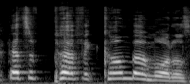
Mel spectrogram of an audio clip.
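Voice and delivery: high and loud, still laughing; thrilled squeal at chat; excited laughing. Real, not acted.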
